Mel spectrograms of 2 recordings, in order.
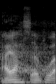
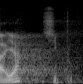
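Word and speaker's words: أيحسب: Tapi guru-guru kita kalau ngajar fikih itu bacanya yahsibu. Tapi kalau baca Quran yahsabu. Ya kan Quran kita kan ayahsabu Allah yaqdiru alaihi ahad, bukan dibaca ayahsibu.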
